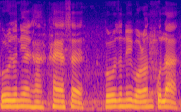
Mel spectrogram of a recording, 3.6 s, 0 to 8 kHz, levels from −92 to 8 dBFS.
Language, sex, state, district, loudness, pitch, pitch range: Assamese, male, Assam, Hailakandi, -13 LUFS, 150 Hz, 145-160 Hz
